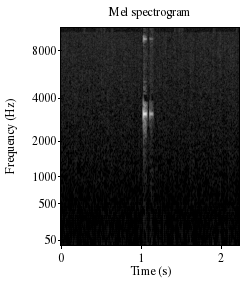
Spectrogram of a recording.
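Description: A short game menu blip sounds.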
